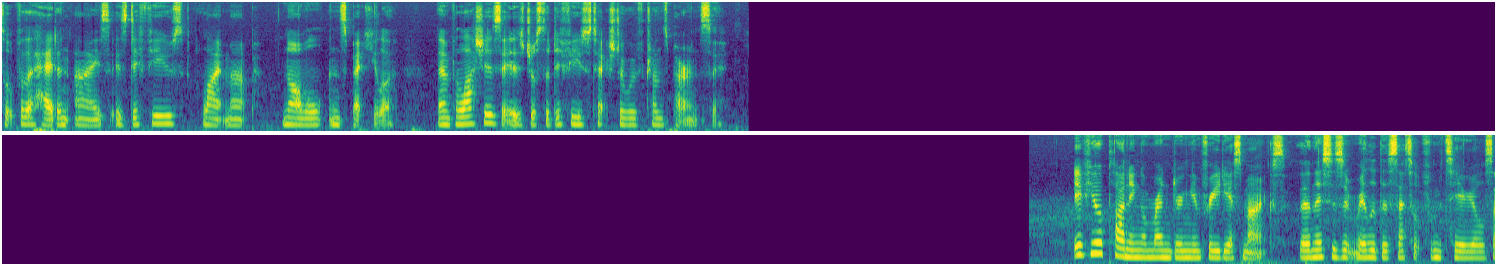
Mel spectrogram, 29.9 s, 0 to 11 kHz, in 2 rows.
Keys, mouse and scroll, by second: 4.3 Return, 5.5 click, 7.2 Return, 8.4 click, 10.0 Return, 12.8 click, 16.2 Return, 19.5 click, 22.6 Return, 23.9-25.0 middle drag, 25.1 click, 25.6 right click, 25.9 click, 26.1 middle click, 26.2 scroll up 1, 26.6 click, 27.4 Return, 27.7 click, 29.4 middle click, 29.8 click.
